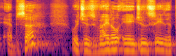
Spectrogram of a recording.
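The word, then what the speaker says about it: EBSA: In July, the subcommittee held a hearing examining the Department of Labor's Employee Benefit Security Administration known as EPSA, pronounced EPSA, which is vital agency that protects workers hard-earned health and retirement benefits.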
